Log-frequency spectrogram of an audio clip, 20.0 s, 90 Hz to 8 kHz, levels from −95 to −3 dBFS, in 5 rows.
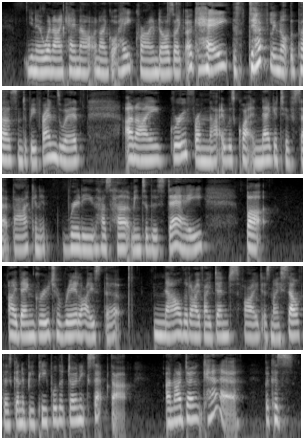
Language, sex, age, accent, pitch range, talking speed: English, female, 10-29, British, 185-210 Hz, 215 wpm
